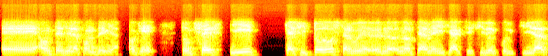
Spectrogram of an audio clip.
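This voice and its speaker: A man with a French accent and ordinary pitch variation. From France. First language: French (speaking Spanish). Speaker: conference speaker on labor and education trends. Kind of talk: virtual conference talk with slides. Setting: online video session. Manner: halting, many fillers and repetitions.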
